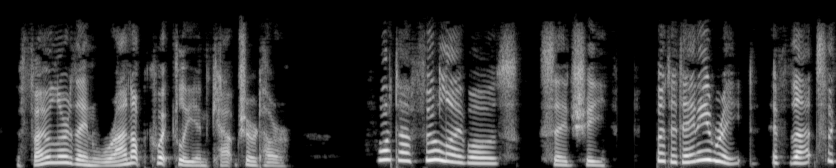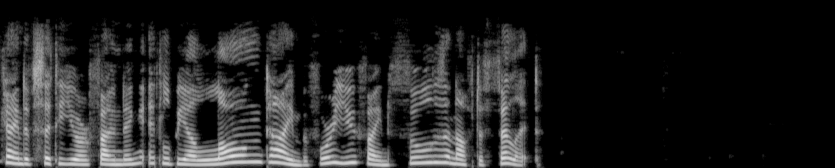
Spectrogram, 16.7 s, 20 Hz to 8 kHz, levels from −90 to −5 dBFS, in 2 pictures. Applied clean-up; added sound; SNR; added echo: none; none; none; none.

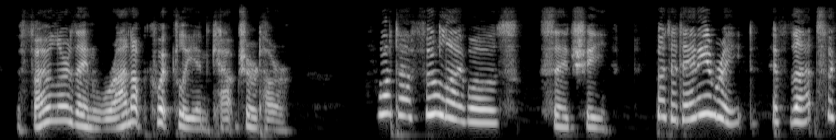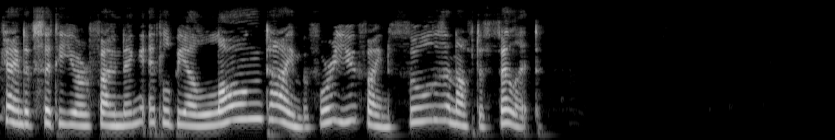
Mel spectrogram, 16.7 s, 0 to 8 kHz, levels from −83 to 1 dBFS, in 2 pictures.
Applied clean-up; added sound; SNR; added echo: none; none; none; reverberation time 0.2 s.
